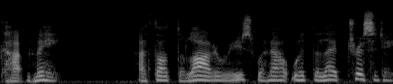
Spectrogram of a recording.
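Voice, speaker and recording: A woman's raspy, put-on character voice at a medium pitch and moderate pace, with ordinary pitch variation. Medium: read story. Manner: gruff, slangy.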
